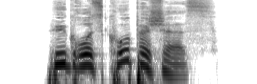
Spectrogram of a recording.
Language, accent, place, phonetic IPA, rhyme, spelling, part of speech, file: German, Germany, Berlin, [ˌhyɡʁoˈskoːpɪʃəs], -oːpɪʃəs, hygroskopisches, adjective, De-hygroskopisches.ogg
- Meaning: strong/mixed nominative/accusative neuter singular of hygroskopisch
